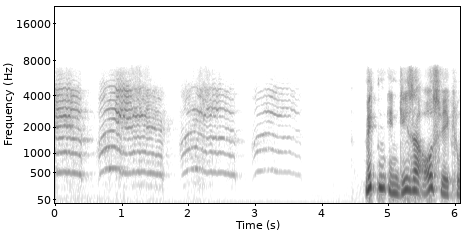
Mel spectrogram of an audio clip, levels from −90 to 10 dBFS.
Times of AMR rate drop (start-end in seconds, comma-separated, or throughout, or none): 1.13-2.36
